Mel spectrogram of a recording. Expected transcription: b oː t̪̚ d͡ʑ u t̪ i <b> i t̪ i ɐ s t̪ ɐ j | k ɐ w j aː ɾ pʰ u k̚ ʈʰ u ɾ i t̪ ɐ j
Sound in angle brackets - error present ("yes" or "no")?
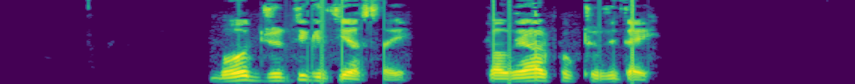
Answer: yes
